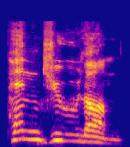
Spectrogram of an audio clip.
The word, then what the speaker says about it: pendulum: The first U is U, U, U. penju. Penju. The second U is Or lum, lam. pendulum, Pendulum.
